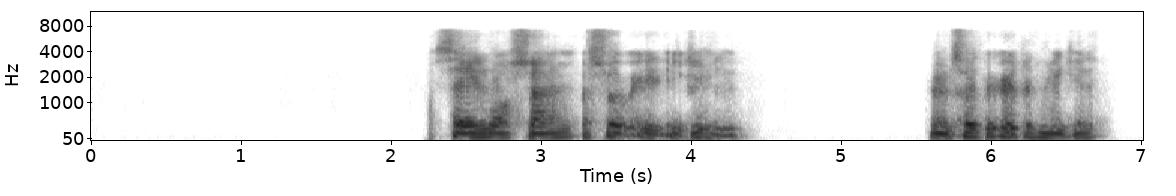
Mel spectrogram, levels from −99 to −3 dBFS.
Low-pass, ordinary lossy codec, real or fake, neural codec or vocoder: 7.2 kHz; AAC, 64 kbps; fake; codec, 16 kHz, 2 kbps, FreqCodec, smaller model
